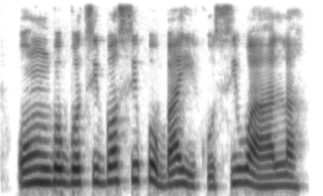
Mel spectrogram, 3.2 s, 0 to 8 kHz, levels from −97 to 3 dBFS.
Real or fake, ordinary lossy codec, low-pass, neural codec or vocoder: real; none; 7.2 kHz; none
